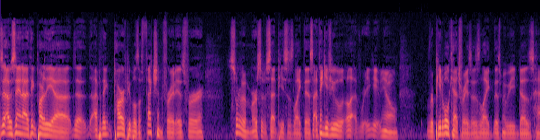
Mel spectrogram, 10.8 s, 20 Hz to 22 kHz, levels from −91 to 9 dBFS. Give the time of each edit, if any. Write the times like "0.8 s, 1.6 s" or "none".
none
